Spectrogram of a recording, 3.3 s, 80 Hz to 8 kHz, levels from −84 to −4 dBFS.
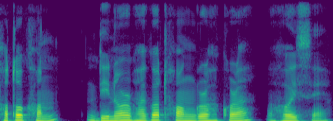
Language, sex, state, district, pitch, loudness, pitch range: Assamese, male, Assam, Sonitpur, 140 Hz, -19 LUFS, 130-155 Hz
